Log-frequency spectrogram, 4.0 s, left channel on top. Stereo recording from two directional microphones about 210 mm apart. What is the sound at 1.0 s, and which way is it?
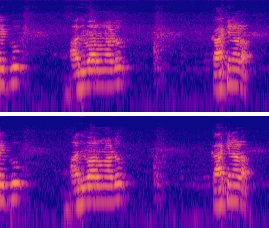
Speech, 20° right (ahead or behind).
